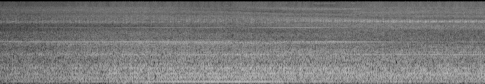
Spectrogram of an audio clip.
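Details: Nilfisk C110 pressure washer, switching from flat stream to circular nozzle: smooth, constant spray hiss over a steady motor hum with no surging or pulsing; running normally.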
